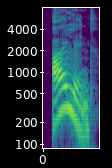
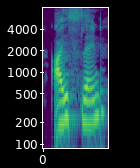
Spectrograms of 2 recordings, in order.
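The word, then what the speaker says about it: island: mistake so be careful now let's move to silent S these are very common daily words examples आइलैंड आईल oil debris pronunciation क्या होगा आई एस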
